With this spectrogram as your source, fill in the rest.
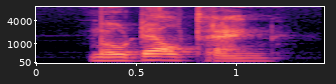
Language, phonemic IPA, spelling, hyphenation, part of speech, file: Dutch, /moːˈdɛlˌtrɛi̯n/, modeltrein, mo‧del‧trein, noun, Nl-modeltrein.ogg
- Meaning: 1. a model train 2. a model railway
